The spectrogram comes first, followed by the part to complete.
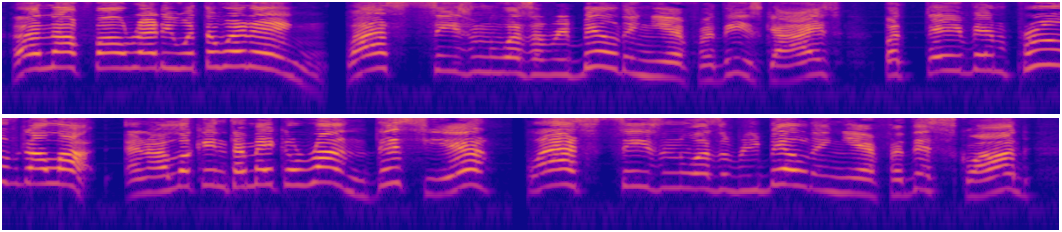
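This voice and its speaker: High, bright, folksy cartoon baseball commentator. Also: female voice, lively intonation, normal speed, few pauses, no echo, full character voice. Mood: upbeat, folksy. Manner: folksy, colloquial, exclamatory. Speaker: sports commentator in a children's baseball video game.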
